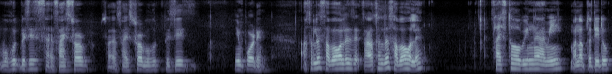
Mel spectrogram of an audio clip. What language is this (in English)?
Assamese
